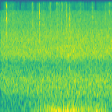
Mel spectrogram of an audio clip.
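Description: Steady wind buffeting the microphone at a float-fishing spot, a low continuous rumble that swells slightly midway with no voices.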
